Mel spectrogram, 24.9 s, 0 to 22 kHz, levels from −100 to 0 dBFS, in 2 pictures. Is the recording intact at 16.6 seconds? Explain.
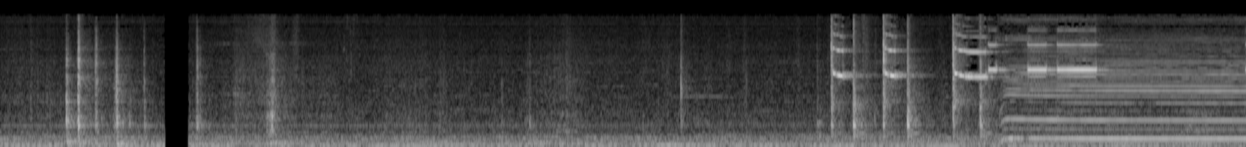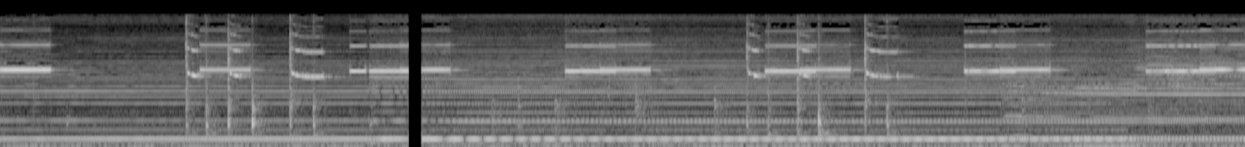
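No, a playback stall runs from 16.54 to 16.68 s: the sound cuts to silence for 137 ms, likely because the player ran short of data or was blocked, then resumes.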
